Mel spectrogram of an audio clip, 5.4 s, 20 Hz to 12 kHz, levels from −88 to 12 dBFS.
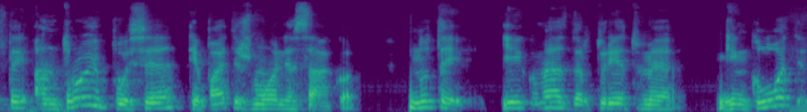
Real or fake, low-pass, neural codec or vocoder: fake; 10.8 kHz; vocoder, 48 kHz, 128 mel bands, Vocos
